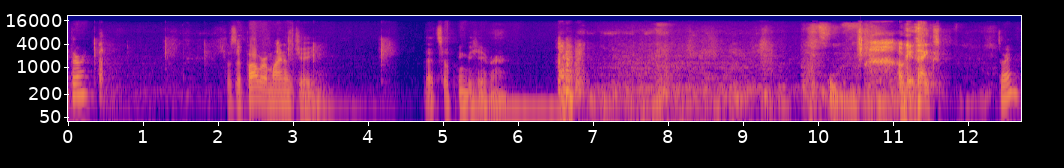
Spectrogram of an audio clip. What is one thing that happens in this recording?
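A man lectures calmly and clearly in a room with a slight echo.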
